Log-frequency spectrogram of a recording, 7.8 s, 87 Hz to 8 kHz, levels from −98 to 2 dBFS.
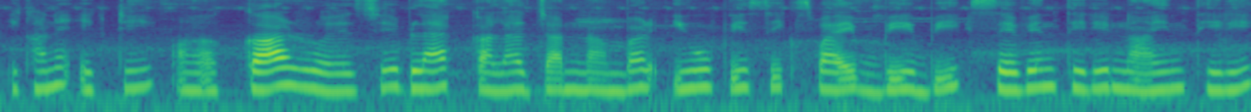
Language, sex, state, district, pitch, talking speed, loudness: Bengali, female, West Bengal, Malda, 220 Hz, 140 wpm, -22 LUFS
